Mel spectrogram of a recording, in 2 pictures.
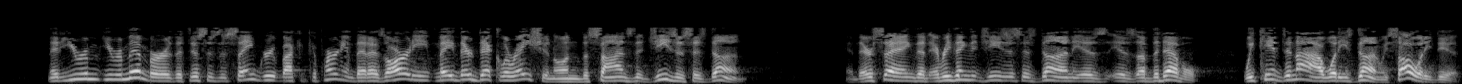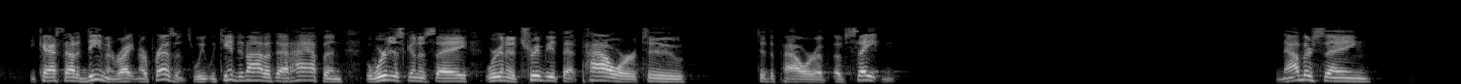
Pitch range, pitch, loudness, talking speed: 155-200 Hz, 175 Hz, -22 LUFS, 185 wpm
